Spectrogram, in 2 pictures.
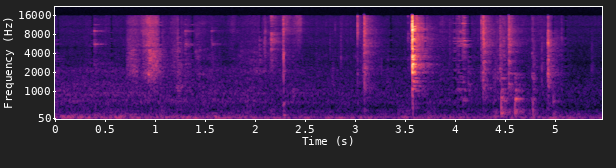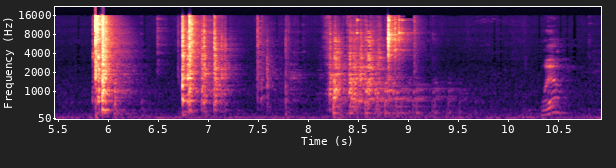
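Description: Steel hammer striking a punch inside the wheel-bearing bore of a Toyota Tundra steering knuckle: light scattered taps and scrapes at first, then sharp metallic strikes about six and seven seconds in and a quick flurry of strikes near the end.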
